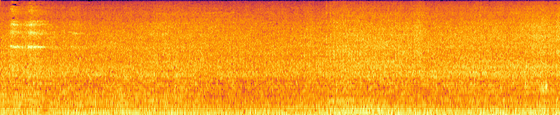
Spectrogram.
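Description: Vehicle engine idling with a steady low rumble that grows a little louder in the second half, over general street noise.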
